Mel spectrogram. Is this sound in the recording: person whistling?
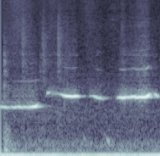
yes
